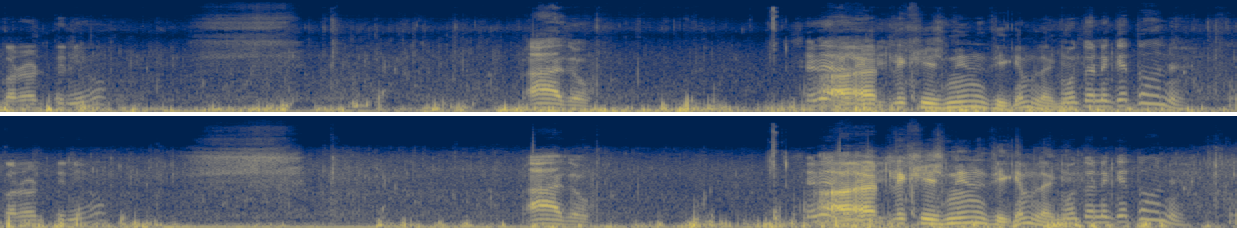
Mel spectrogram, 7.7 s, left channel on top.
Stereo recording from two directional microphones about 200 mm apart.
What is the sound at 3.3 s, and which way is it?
Speech, 40° left (ahead or behind).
